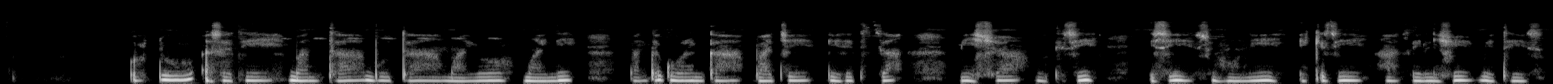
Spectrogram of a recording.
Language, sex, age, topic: Gamo, female, 36-49, government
